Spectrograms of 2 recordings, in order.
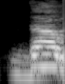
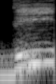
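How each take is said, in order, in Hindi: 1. स्वर छोटा है, 'thuh' की तरह। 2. स्वर लंबा है, 'thee' की तरह। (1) "जहां कॉन्सोनेंट का साउंड होता है वहां दा बोला जाता है" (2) "जहां वाउल का साउंड होता है वहां दी बोला जाता है"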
